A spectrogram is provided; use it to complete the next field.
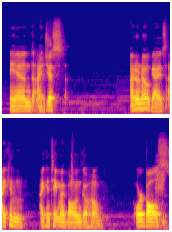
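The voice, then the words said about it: Sad, downcast voice. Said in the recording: “You sound sad.”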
